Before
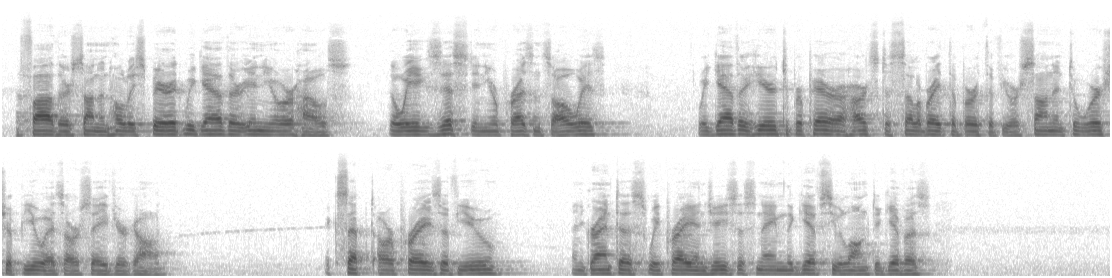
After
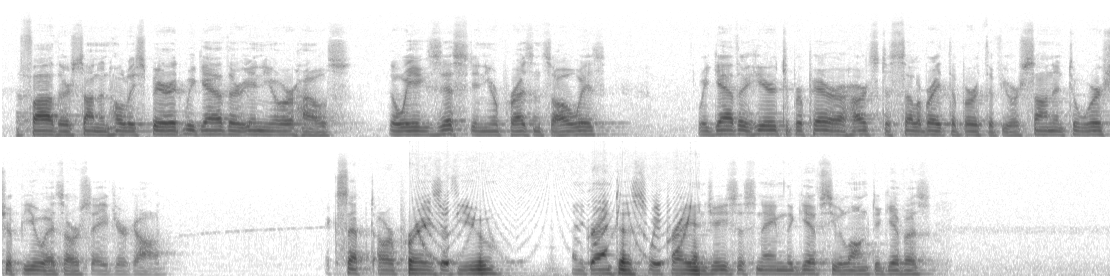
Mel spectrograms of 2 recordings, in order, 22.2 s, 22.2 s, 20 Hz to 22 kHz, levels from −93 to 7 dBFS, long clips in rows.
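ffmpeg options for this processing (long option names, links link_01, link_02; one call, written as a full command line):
ffmpeg -i in.wav -filter_complex "[0:a]asettb=1/sr,asplit=3[link_01][link_02][link_03];[link_01]atrim=end=11.934[link_04];[link_02]atrim=start=11.93:end=14.4,asetpts=PTS-STARTPTS,afade=type=in:duration=0.004:curve=qsin,afade=type=out:start_time=2.466:duration=0.004:curve=qsin,acrossover=split=530 6100:gain=0.251 1 0.0891[link_05][link_06][link_07];[link_05][link_06][link_07]amix=inputs=3:normalize=0[link_08];[link_03]atrim=start=14.396[link_09];[link_04][link_08]acrossfade=duration=0.004:curve1=hsin:curve2=qsin[link_10];[link_10][link_09]acrossfade=duration=0.004:curve1=qsin:curve2=hsin,asettb=1/sr,asplit=3[link_11][link_12][link_13];[link_11]atrim=end=15.154[link_14];[link_12]atrim=start=15.15:end=18.06,asetpts=PTS-STARTPTS,afade=type=in:duration=0.004:curve=qsin,afade=type=out:start_time=2.906:duration=0.004:curve=qsin,aphaser=in_gain=1:out_gain=1:delay=2.6:decay=0.76:speed=1.4:type=triangular[link_15];[link_13]atrim=start=18.056[link_16];[link_14][link_15]acrossfade=duration=0.004:curve1=hsin:curve2=qsin[link_17];[link_17][link_16]acrossfade=duration=0.004:curve1=qsin:curve2=hsin,equalizer=frequency=120:width_type=o:width=0.27:gain=-8" out.wav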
